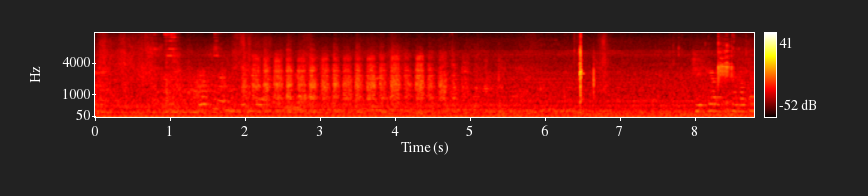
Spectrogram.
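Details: Bella the dog pants quickly while wanting to play with Sid: a run of rhythmic, evenly spaced breaths at roughly three per second, then quieter breathing, with one sharp click and faint background noise.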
